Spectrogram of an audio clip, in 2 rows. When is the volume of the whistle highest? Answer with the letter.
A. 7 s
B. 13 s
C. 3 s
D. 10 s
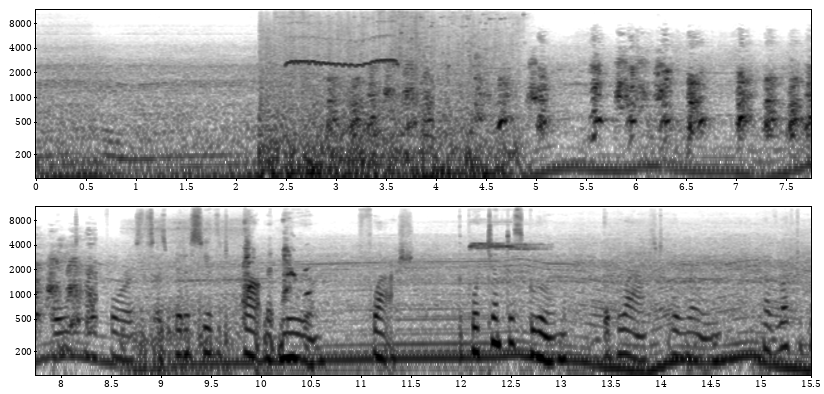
C.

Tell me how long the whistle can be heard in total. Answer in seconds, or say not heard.
2 s.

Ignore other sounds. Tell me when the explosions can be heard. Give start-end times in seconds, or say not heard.
2.2-5.0.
